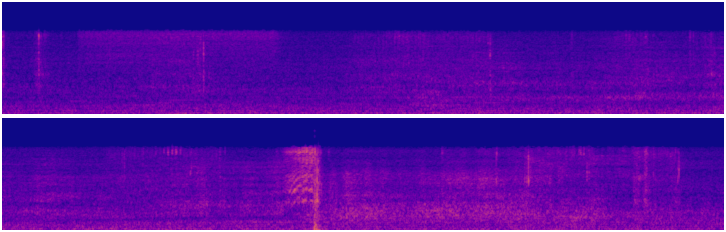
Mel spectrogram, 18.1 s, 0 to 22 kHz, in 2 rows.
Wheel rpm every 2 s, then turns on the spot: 30, 0, 10, 0, 0, 10, 20, 10, 20.
4-6 10-12 14-18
